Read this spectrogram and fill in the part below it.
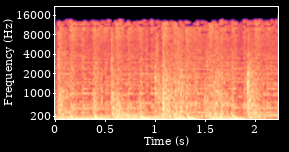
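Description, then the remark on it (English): A minivan engine, just started up, runs at a loud, steady idle, its deep rumble carrying a rapid, rough pulsing throughout, with no voices over it. “All right, see if it starts up. Okay. All right, that sounds good.”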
